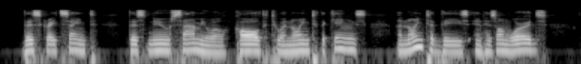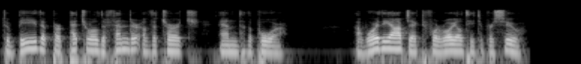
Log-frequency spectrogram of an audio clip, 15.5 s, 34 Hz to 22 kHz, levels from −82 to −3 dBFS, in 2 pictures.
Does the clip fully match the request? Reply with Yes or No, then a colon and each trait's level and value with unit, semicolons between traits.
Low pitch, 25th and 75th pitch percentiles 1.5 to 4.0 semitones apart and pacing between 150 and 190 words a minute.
No: low, 125 Hz; narrow, 2.6 semitones; slow, 135 wpm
